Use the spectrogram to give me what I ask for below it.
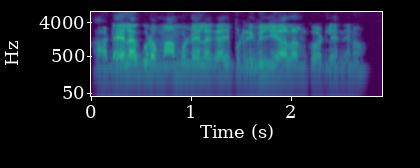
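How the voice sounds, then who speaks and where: A young actor tells stories from a film set and breaks into loud, acted-out quotes. His voice sits somewhat high, and the sound is dry and close. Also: racing, no echo, highs cut off. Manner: acts out quoted lines in raised voice. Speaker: actor guest. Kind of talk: animated storytelling interview.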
